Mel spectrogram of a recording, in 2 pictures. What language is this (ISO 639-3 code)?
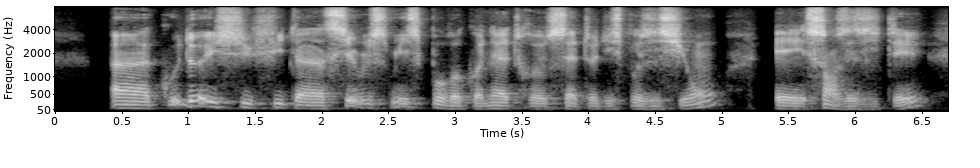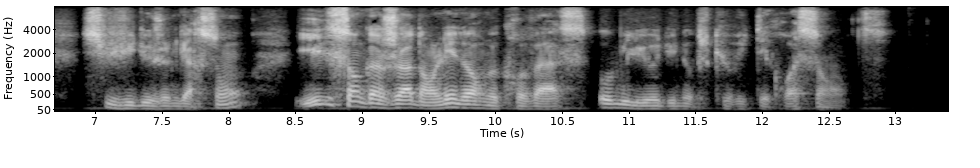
fra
